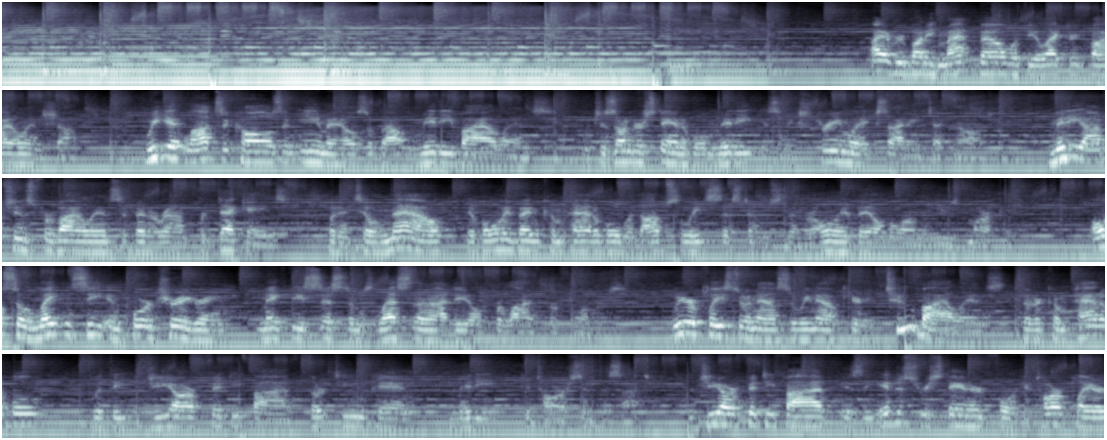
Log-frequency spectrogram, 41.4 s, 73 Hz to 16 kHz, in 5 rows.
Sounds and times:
Speech: 0.8 - 1.4, 6.5 - 41.3
Violin, fiddle: 6.7 - 41.3.

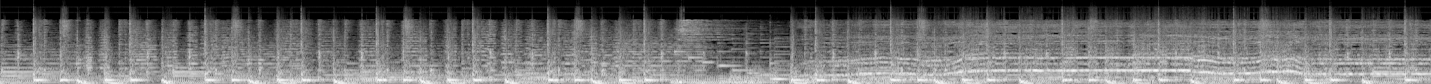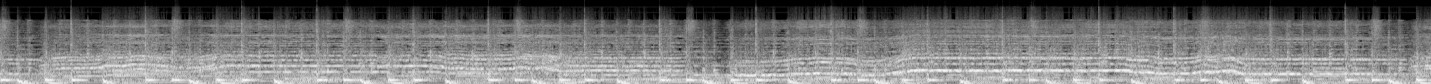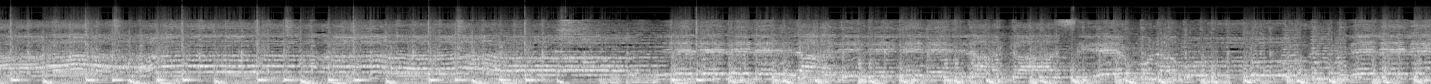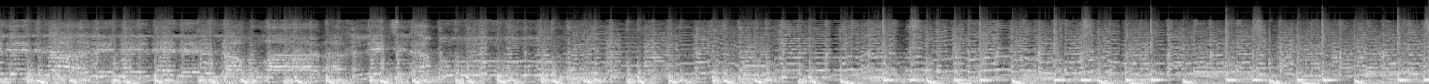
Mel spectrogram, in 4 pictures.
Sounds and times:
Music: 0.0 - 57.2.

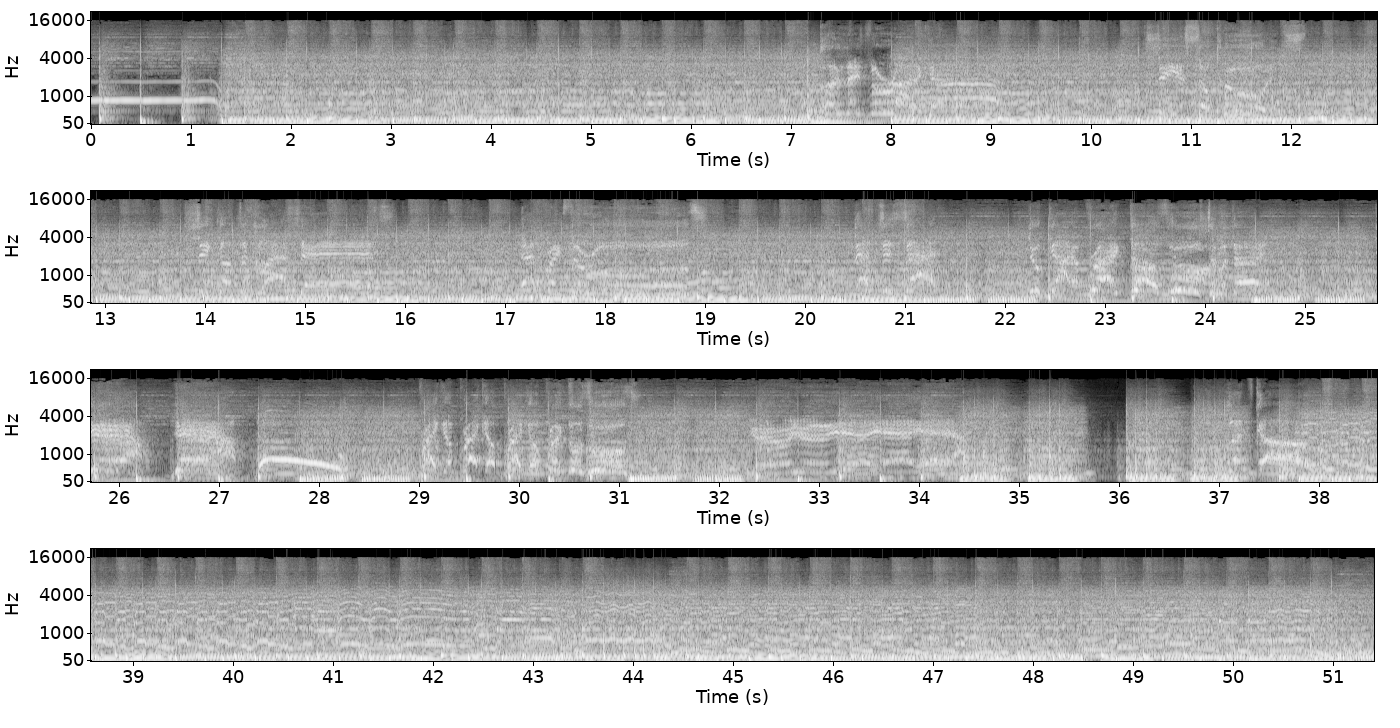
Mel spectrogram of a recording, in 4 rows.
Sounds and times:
Music: 0.0 - 51.4.

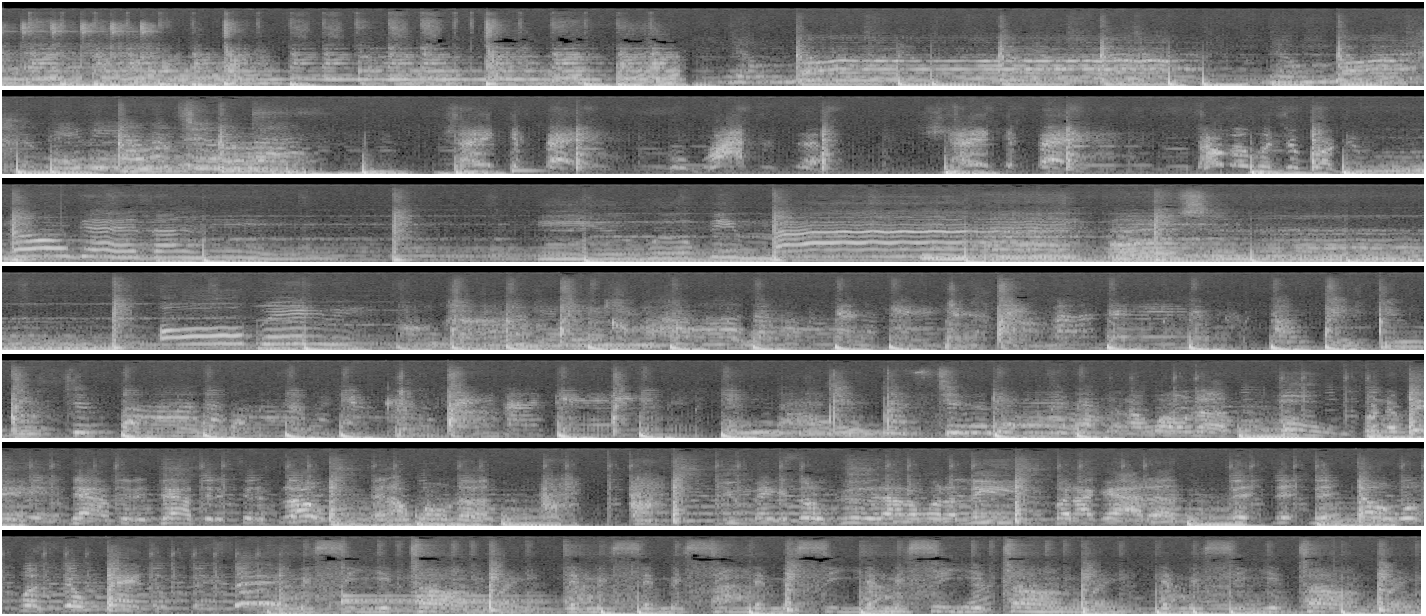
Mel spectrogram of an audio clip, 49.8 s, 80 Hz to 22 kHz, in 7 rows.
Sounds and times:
Dance music: 0.0 - 10.2, 11.8 - 49.7.

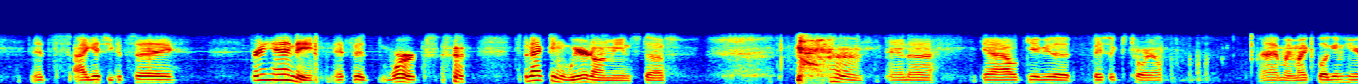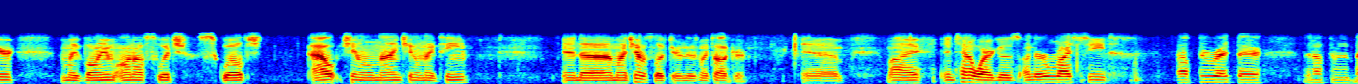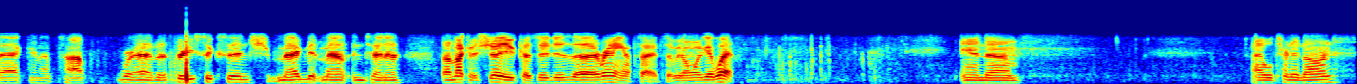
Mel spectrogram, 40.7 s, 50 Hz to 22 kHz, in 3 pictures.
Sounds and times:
Speech: 0.4 - 1.8, 2.6 - 4.5, 5.2 - 6.9, 8.4 - 11.7, 12.6 - 18.3, 19.2 - 34.6, 36.8 - 37.4, 39.7 - 40.7.

